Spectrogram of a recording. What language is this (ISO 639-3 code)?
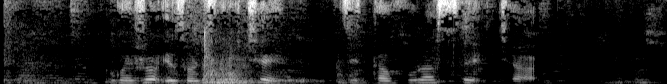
kin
